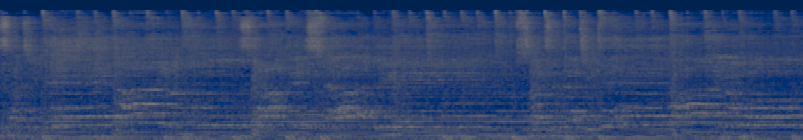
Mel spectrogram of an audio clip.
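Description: A live worship band: several voices singing together in held notes over acoustic and electric guitars and a drum kit, with cymbal strokes now and then.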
